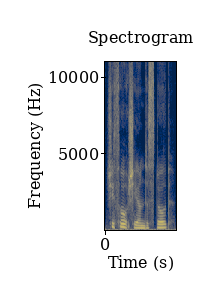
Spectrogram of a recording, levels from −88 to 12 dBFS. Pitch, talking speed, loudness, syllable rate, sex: 185 Hz, 165 wpm, -13 LUFS, 4.7 syllables/s, female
